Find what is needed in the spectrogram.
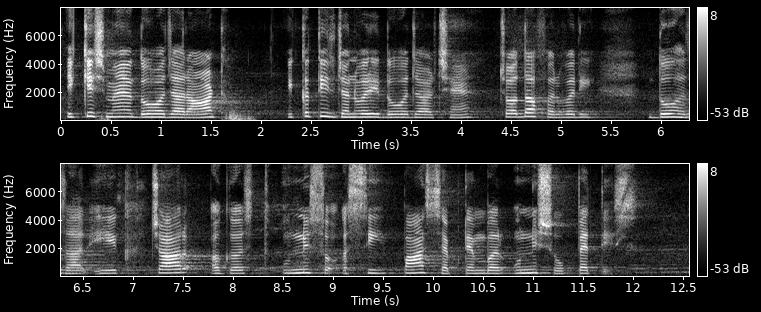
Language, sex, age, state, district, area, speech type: Hindi, female, 18-30, Rajasthan, Jodhpur, urban, spontaneous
